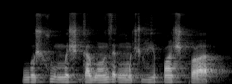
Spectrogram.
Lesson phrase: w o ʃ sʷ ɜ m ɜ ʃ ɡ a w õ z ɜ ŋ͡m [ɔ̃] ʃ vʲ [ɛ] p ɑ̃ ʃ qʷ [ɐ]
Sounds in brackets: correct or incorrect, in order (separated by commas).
correct, incorrect, incorrect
